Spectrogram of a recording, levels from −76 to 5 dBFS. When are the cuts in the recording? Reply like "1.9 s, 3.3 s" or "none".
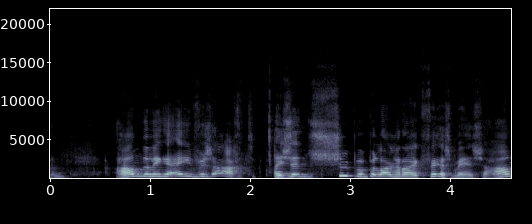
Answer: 2.1 s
